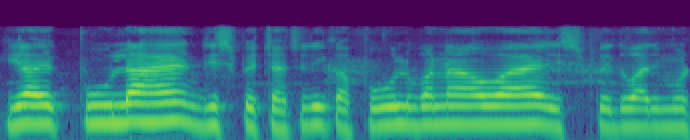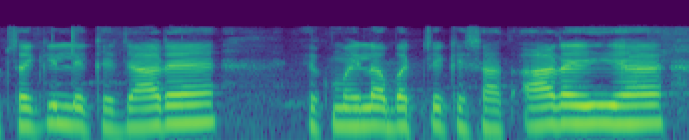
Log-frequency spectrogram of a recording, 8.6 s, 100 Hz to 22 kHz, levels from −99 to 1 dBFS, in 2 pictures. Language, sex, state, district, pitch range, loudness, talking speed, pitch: Maithili, male, Bihar, Supaul, 170-195 Hz, -23 LUFS, 195 wpm, 185 Hz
